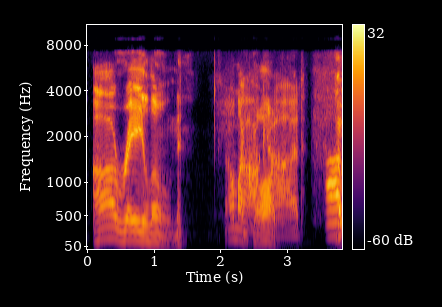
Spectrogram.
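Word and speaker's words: Arelon: is it ireland or arlon or i always said it on uh according to this it is pronounced ah ray lone oh my god all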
